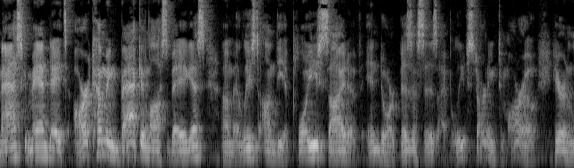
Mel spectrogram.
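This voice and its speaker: A man's bright, sharp tone at a moderate pace. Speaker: blackjack vlogger. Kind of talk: casual vlog chat. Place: home room. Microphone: webcam.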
